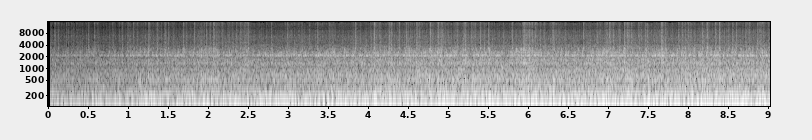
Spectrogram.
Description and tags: Noisy vending machine
Vending machine humming all it has
Field-recording, humming, refrigeration, vending-machine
